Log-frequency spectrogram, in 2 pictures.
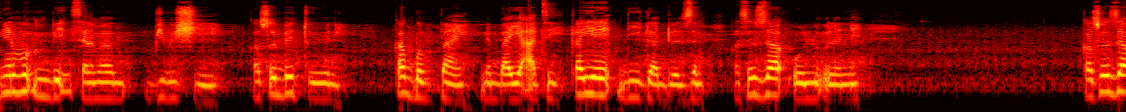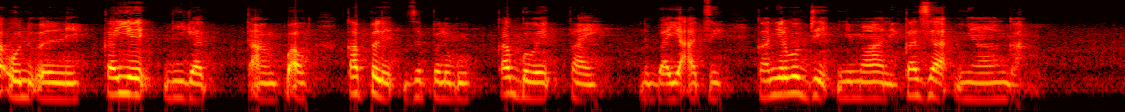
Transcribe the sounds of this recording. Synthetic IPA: nɨ˦ɾɨ˦bʊ˦m̩˦be˦sa˨lɨ˦ma˦ | bi˦bɨ˦ʃeː˨ | ka˨so˦be˦toː˨˦nɨ˨ | ka˦ɡ͡bʊ˨bpa˨ŋ˨nɨ˨ba˨ja̰˨ʔa̰˨tɨ˦ka˦jɛ˦liː˦ɡa˨do˨zɨ˦m | ka˨so˦za˦o˨lṵ˨ʔʊ̰˨lɨ˨nɨ˦ | ka˨so˦za˦ʔo˨lu˨ʔʊ˨lɨ˨nɨ˦ | ka˦jɛ˦liː˦ɡa˨ | ta̰˨ʔa˨ŋk͡pa̰˦ʔʊ˦ | ka˦pɨ˦lɨ˨zɨ˦pɨ˦lɨ˦ɡʊ˦ | ka˦ɡ͡bɨ˨bɨ˦pa˦˨ɲ˨ | nɨ˨ba˨ja̰˨ʔa˨tɨ˦ | ka˨ɲɛ˦ɾɨ˦bʊ˦bje˨ni˦maː˦nɨ˨ka˦za˦ɲaː˦ŋ˦ɡa˨

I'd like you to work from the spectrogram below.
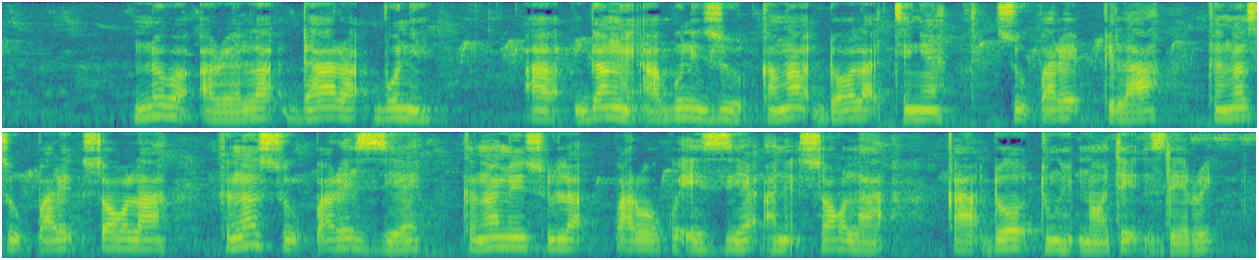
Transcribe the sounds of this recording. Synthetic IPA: nʊ˦βa˨ʔa˨ɾɛ˨la˦daː˦ɾa˨bʊ˦nɪ˨ | a̰˨ɡa˦ŋːɪ˨ʔa˨bʊ˦nɪ˨zu˦˨ka˨ŋa˦dɔː˨˦la̰˨tʰɪ˦ŋɛ˦su˨k͡pa˨ɾɪ˦pɪ˨laː˨˦ | ka˨ŋa˦su˨k͡pa˨ɾɪ˦sɔ˦ɣʊ˦laː˦ | kʰa˨ŋa˦su˨k͡pa˨ɾɪ˦zɪ˨ɛ˦ | ka˨ŋa˦mɪ˦nsu˨˦la˨ | k͡pa̰˨ɾɪ˦ʊ˨kʊ̰˨ʔɪ̰˨zɪ˨ɛ˦ʔa̰˨nɪ̰˦sɔ˦ɣʊ˦laː˨˦ | ka˨doː˦tu˨ŋɪ˨nɔː˨tɪ˦ze˨ɾɪ˦

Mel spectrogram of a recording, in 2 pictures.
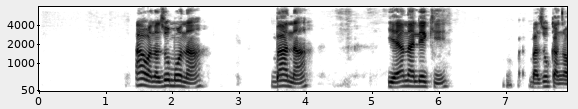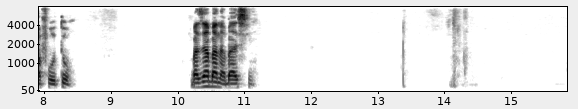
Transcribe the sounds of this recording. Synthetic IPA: a˦wa˨na˨zo˦mɔ˦na˨ | ba˦na˨ | ja˨ja˦na˦le˦ki˨ | ba˨zo˦ka˨ŋɡa˨fo˨to˦ | ba˨za˦ba˦na˨ba˦si˦

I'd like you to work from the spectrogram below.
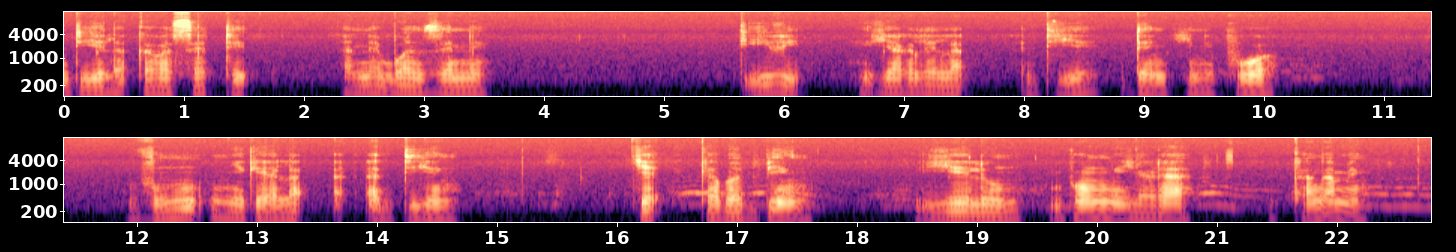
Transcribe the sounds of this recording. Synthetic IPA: di˨jɛ˦˨la˦ka˨βa˦sɛ˦tɪ˨ | a˨nɛ˦bɔ˦nzɪ˦nːɪ˨ | ti˦vi˨ | ja˨ɣɪ˦lɪ˦la˦ | di˨je˦ | da˨ŋki˦nɪ˦pʰʊ˦ɔ˦ | vu˨ŋ˦ɲɪ˨ɡɛ̰˨la˦ | a̰˨di˨jɛ˦ŋ | t͡ʃɛ˦ka˨ba˦bi˨ŋ | je˦lʊ˦ŋ | bʊ˨ŋjɛ˦ɾa˨ | kʰa̰˨ŋa̰˨mɪ˨ŋ

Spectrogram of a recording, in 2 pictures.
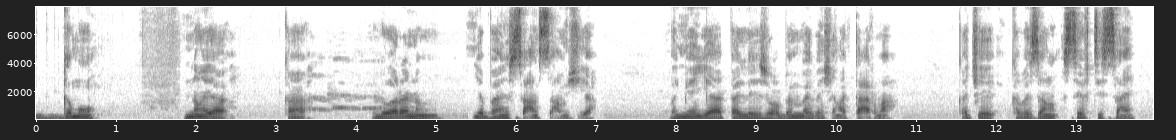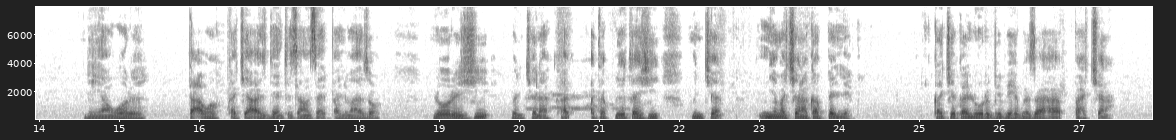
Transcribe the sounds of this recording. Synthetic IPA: ɡa˨mo˦ | nɨ˦ŋja˦ | ka˨ | lo˦a˦ɾa˦nɨ˨ŋ | ɲɛ˦ba˦nsa˦ʔa˨m˦sa̰˨ʔa˨mʒi˨˦a˦ | ba˨m˨ɛ˦ja˦pa˦lːɨ˦zʊ˦ʔʊ˦bɨ˦mːa˦lbɨ˨n˨ʃɛ˦ŋa˦ta˦ʔɾɨ˨maː˨ | ka̰˨t͡ʃɛ˦ | ka˨bɛ˨za˦ŋse˦fti˦sa˦˨ | dɨ˨nja˨ŋwʊ˦hʊ˦ɾɨ˨ | ta˨ʔa˨bʊ˦ka˨t͡ʃɛ˦ʔa̰˦si˦da˨ntɨ˨za˦ŋza˨lpa˦lːɨ˦maː˦zʊ˦ʔʊ˨ | lo˦ɾɨ˨ʒi˦ | bɨ˦nt͡ʃɛ˦na˨a˨a˨ta˨ku˨˦o˦ta˨ʒi˦bɨ˦n˦ | ɲɛ˦ma˦t͡ʃɛ˦na˨ka˦pɨ˦lːɨ˨ | ka˦t͡ʃɛ˦ka˨lo˦ɾɨ˨bɨ˨be˨hɪ˨ɡ͡ba˦zaː˦˨ɦa˨pa˦hɪ˦t͡ʃɛ˨na˨

